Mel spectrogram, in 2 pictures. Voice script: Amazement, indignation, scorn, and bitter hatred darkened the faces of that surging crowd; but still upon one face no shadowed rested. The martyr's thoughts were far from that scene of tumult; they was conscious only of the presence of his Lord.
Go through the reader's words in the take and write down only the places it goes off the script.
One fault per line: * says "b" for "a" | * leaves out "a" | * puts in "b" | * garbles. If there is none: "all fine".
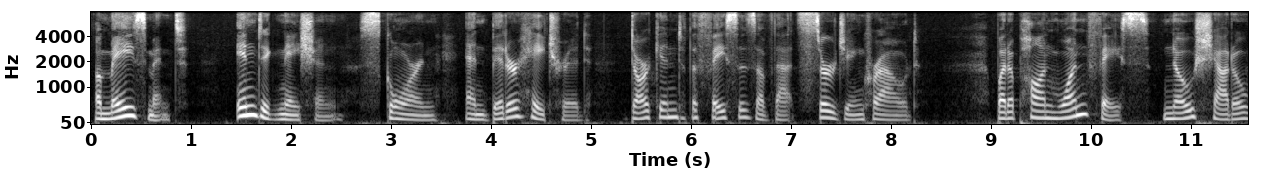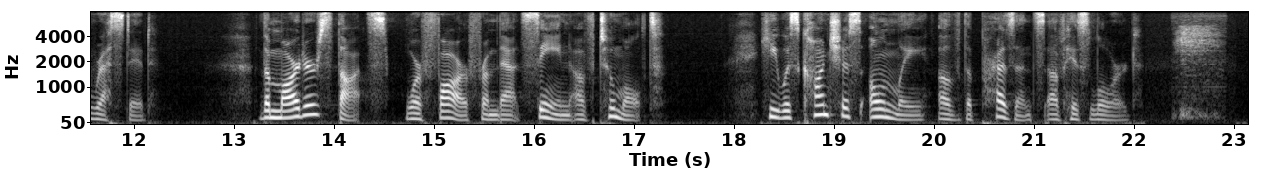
* leaves out "still"
* says "shadow" for "shadowed"
* says "he" for "they"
